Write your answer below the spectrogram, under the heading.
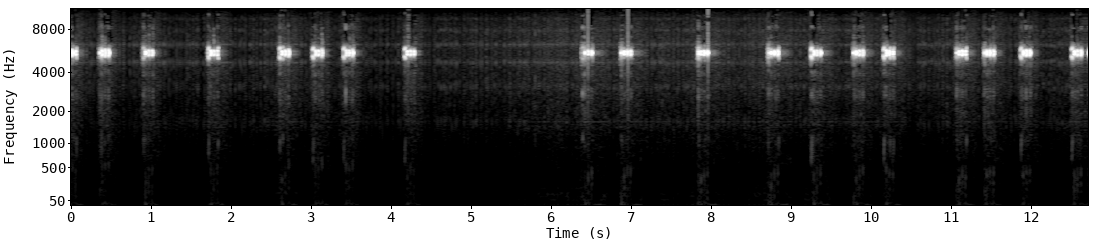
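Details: Spring field cricket, Gryllus veletis, kept in a small cage after collection in Waterloo, Ontario, Canada on May 25, 2007; sharp high-pitched chirps come in irregular bunches of two to four throughout, with brief pauses between groups.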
